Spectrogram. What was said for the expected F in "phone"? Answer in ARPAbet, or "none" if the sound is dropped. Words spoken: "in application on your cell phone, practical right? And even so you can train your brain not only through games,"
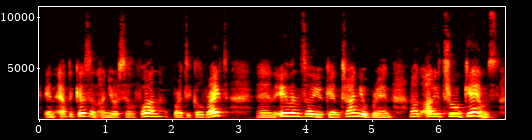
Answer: F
